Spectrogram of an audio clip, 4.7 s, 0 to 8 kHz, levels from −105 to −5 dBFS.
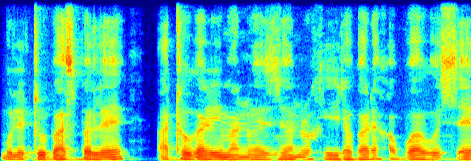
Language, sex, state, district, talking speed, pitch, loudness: Assamese, male, Assam, Sonitpur, 125 wpm, 105 Hz, -21 LUFS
